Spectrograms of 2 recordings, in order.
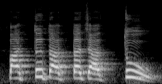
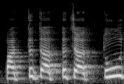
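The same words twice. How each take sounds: First: Unhurried, word by word; slower tongue twister. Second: Quick run through the twister; speedy tongue twister. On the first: Telling a friend slow is fine, unhurried. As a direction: give each word its own beat. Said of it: "മെല്ലെ പറഞ്ഞാ മതി". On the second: Urging a friend to say it fast, demonstrating quickly. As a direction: rattle it off without gaps. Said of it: "speed പറയൂ". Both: Shown as a demonstration.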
